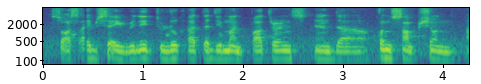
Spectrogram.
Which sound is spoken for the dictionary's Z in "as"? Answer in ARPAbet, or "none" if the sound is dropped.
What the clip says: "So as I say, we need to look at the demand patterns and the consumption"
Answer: S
